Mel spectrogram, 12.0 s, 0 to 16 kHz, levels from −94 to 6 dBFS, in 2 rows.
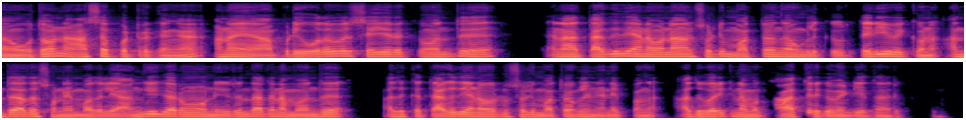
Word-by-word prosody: உதவவேண்டும் 125 +7 +2
என்று 130 - +2
ஆசைப்பட்டு 125 -1 -1
இருக்கேங்க. 100 -2 -1 0.2
ஆனா, 135 +2 +2 0.2
அப்படி 115 +3 -3
உதவி 150 +4 +2
செய்கிறதுக்கு 135 -2 0
வந்து 140 +5 -1 0.6
நான் 115 -2 +3
தகுதியானவன் 135 +1 +3
என்று 135 -2 +1
சொல்லிவிட்டு 125 -1 0
மத்தவங்க 125 +2 0
உங்களுக்குத் 110 -1 -4
தெரியவைக்கவேண்டும். 120 -6 +1
அதைத் 125 +1 +3
தான் 140 - -3
சொன்னேன் 110 -2 -1
முதலில். 110 -2 +1
அங்கீகாரம் 130 +1 +1
ஒன்று 110 -1 0
இருந்தால்தான் 130 +1 +1
நம்ம 110 -2 0
வந்து 130 +4 +1 0.4
அதுக்கு 115 0 -2
தகுதியானவர் 125 +1 +3
என்று 125 - -5
சொல்லி 120 -2 -1
மத்தவங்களும் 110 0 -1
நினைப்பாங்க. 100 -1 -5 0.2
அதுவரைக்கும் 120 +1 +1
நாம 105 -3 -2
காத்திருக்க 115 -1 +1
வேண்டியது 95 -1 -3
தான் 95 - -2
இருக்கு. 90 - -19
120 Hz, 185 wpm, -24 LUFS, 110-135 Hz, 0.6 s, நான்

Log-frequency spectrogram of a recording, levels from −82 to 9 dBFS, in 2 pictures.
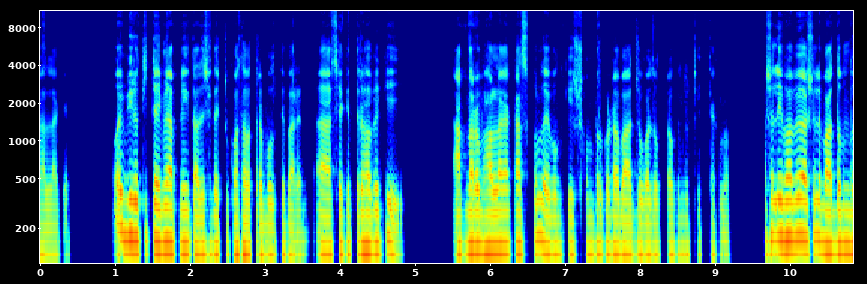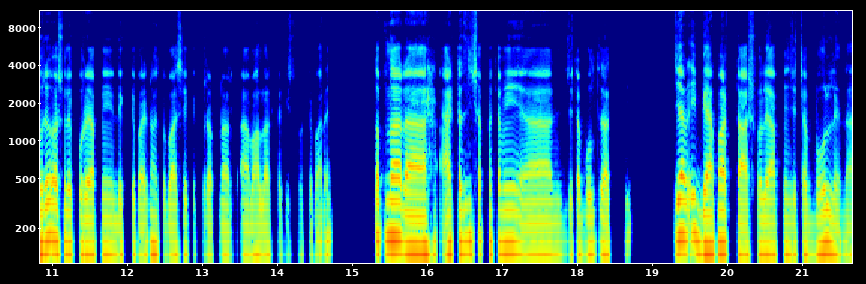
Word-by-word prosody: ভাল্লাগে, 100 0 -7 0.7
ওই - - +5
বিরতির 165 -2 +4
টাইম 150 -1 +5
এ - - +6
আপনি 140 0 -4
তাদের 120 -1 +1
সাথে 125 +1 -2
একটু 130 - -13
কথাবার্তা 110 -1 +1
বলতে 105 +1 -4
পারেন। 110 +7 -5 0.2
আ - - +2 0.2
সেক্ষেত্রে 130 +1 -3
হবে 135 +2 +2
কি? 160 - +1 0.9
আপনারও 135 +1 +3
ভালোলাগা 135 +1 +4
কাজ 135 -2 +1
করলো 165 -1 0
এবং 120 0 -3
কি 125 - -5 0.2
সম্পর্কটা 120 +1 -3
বা 110 - +3
যোগাযোগটাও 110 0 -3
কিন্তু 115 0 -7
ঠিক 105 - -13
থাকলো। 100 -5 -10 0.5
আসলে 170 +3 0
এভাবে 165 +1 +6
আসলে 165 +2 0
মাধ্যম 140 +1 +3
ধরেও 150 +5 +4
আসলে 135 0 -2
করে 120 -1 +1
আপনি 120 +1 -7 0.2
দেখতে 110 +1 -8
পারেন 105 +5 -5
হয়তো 120 -4 -5
বা - - -1
সেক্ষেত্রে 110 0 -12
আপনার 105 -1 -7 0.2
আ - - -4
ভালো 105 -1 -2
একটা 100 +2 -18
কিছু 105 0 -24
হতে 100 -1 -17
পারে। 145 - -8 0.6
তো - - -32
আপনার 165 -1 +5
আহ 120 -2 +5 0.2
আরেকটা 130 +3 +1
জিনিস 155 -1 -2
আপনাকে 140 0 -7
আমি 140 0 +1 0.3
আ - - -1 0.5
যেটা 110 +2 -5
বলতে 120 +3 -4
চাচ্ছি। 110 +9 -7 0.7
যে - - +2
এ - - +7
এই 175 - +1
ব্যাপারটা 135 0 +2
আসলে 115 +3 -2
আপনি 115 +1 -9
যেটা 110 +1 -5 0.2
বললেন 125 -7 +1
125 Hz, 185 wpm, -22 LUFS, 110-140 Hz, 0.9 s, এ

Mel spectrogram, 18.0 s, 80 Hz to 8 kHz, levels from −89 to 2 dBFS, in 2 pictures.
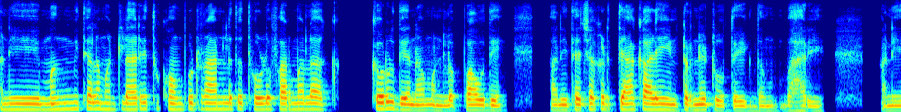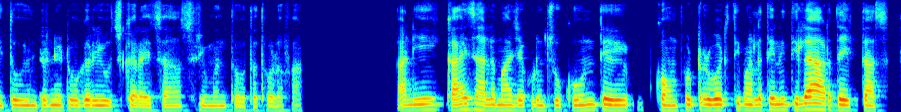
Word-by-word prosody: आणि 150 0 +1
मग 150 +1 -1
मी 170 - -4
त्याला 170 -1 +1
म्हटलं, 160 -1 -3
अरे, 150 +2 +1
तू 170 - -14
कॉम्प्युटर 160 +1 -2
आणलं, 160 -1 +1
तर - - +2
थोडंफार 150 0 +2
मला 155 0 +1
क - - -14 0.4
करू 170 +1 +6
दे 150 -2 +4
ना 135 -1 +1
म्हटलं, 130 -2 -1
पाहू 135 -1 +4
दे. 130 -2 0 0.5
आणि 135 0 0
त्याच्याकडे 145 +2 0
त्याकाळी 150 -1 +4
इंटरनेट 140 0 0
होतं 125 -1 -2
एकदम 120 0 -5
भारी 120 -1 -6 0.6
आणि 125 0 -3
तो 130 -1 +2
इंटरनेट 130 +1 -2
वगैरे 130 0 +1
युज 130 0 -1
करायचा. 120 0 -2
श्रीमंत 125 0 -7
होता 120 -1 -5
थोडाफार. 120 - -9 1.0
आणि 140 +2 0
काय 140 +2 +2
झालं, 145 -2 0
माझ्याकडून 130 -1 -2
चुकून 130 +1 -1
ते 140 - +9 0.5
कॉम्प्युटरवरती 140 +2 +2
मला 140 -1 +2
त्यांनी 145 -1 +2
दिलं 150 +2 +4
अर्धा 150 -3 +5
1 135 0 +3
तास 125 0 -1
135 Hz, 160 wpm, -24 LUFS, 130-150 Hz, 1.0 s, ते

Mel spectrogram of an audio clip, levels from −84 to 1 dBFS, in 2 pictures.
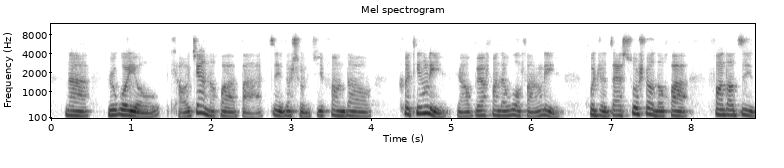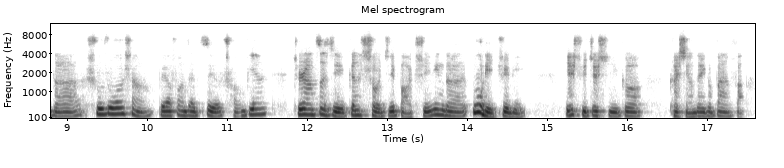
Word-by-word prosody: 那 155 -4 -1 0.2
如 175 +1 +2
果 180 -3 +4
有 130 -6 +4
条 135 +2 -5
件 225 +7 +1
的 150 - -2
话， 145 -3 -3
把 120 -3 -11
自 170 - -6
己 150 - +5
的 155 +1 0
手 140 -4 -5
机 155 +5 -3
放 155 -1 0
到 145 -2 -4 0.3
客 210 - -2
厅 230 +4 +3
里， 215 - +2
然 140 -2 -5
后 135 - -3
不 - - -9
要 160 0 -2
放 165 0 -4
在 155 - -1
卧 165 0 -2
房 145 0 -5
里。 175 - -2 0.3
或 180 - -1
者 155 -2 0
在 165 +3 -4
宿 165 +7 +1
舍 200 -2 -1
的 150 -1 +2
话， 150 -2 -2 0.2
放 185 -2 -1
到 175 -1 0
自 175 +2 -3
己 155 - +2
的 140 +2 -4
书 195 -1 +4
桌 210 +1 +5
上， 155 - -5
不 155 - 0
要 150 - +4
放 150 0 -2
在 150 -1 +1
自 150 +2 -1
己 - - +5
的 135 - -3
床 145 0 -8
边， 190 +4 +1 0.3
就 185 - +5
让 185 -1 +3
自 185 -2 0
己 145 -6 +5
跟 170 +6 -1
手 165 -5 -1
机 145 +3 +1
保 135 -6 -7
持 140 - -1
一 - - +4
定 180 +1 +1
的 145 -3 -2
物 265 -1 +9
理 135 -7 +6
距 140 - +3
离， 120 0 -3 0.5
也 160 - +2
许 170 -4 0
这 155 +2 -1
是 150 -1 -4
一 135 - +2
个 140 0 -2 0.3
可 140 - -3
行 135 -3 -3
的 135 +1 0
一 - - 0
个 140 - -3
办 135 -1 -5
法。 - - -16
150 Hz, 275 characters per minute, -24 LUFS, 140-175 Hz, 0.5 s, 物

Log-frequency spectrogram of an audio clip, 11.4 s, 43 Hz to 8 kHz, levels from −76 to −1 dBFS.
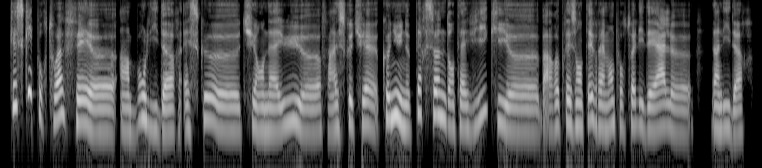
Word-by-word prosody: Qu'est-ce 290 0 +7
qui 460 -1 +3
pour - - -8
toi 210 +5 +2
fait, 180 -6 +2
heu, 135 -1 0
un 140 0 -2
bon 190 +10 -3
leader? 140 -5 -1
Est-ce 150 0 +3
que, 195 - -6 0.5
heu, - - -6
tu 160 +4 +3
en 140 -1 -3
as 140 0 +1
eu 175 +3 -2
heu, 135 -1 -2
enfin 140 0 -5
est-ce 155 +1 +4
que 180 - 0
tu 170 +2 -1
as 165 -2 0
connu 205 +2 +1
une 155 -5 0
personne 230 - +3
dans 160 -5 -2
ta 155 +1 -2
vie 170 - -3
qui, 180 -10 -2
heu, 135 -1 -2
bah, 140 - -2
représentait 165 +4 0
vraiment 160 -2 -2
pour 155 -3 -9
toi 165 +4 -1
l'idéal, 155 0 +1
heu, 130 -2 -6 0.3
d'un 150 -1 0
leader? 140 -2 -4
155 Hz, 205 wpm, -23 LUFS, 140-180 Hz, 0.5 s, Qu'est-ce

